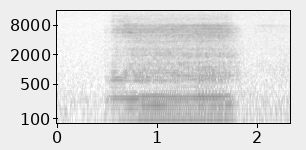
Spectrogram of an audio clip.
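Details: Snoring: one drawn-out, rumbling, buzzy snore of about a second in a quiet room, from a person sleeping in someone's arms.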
